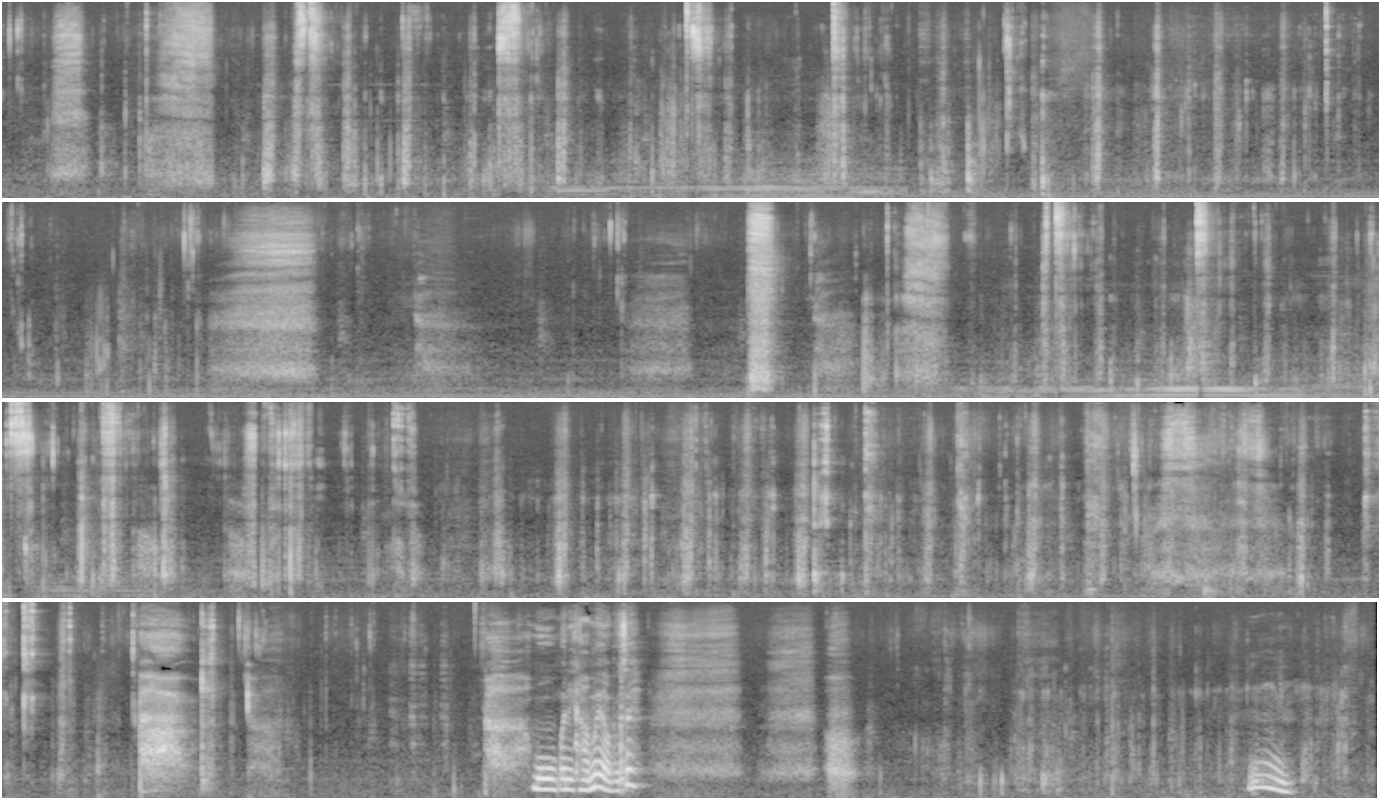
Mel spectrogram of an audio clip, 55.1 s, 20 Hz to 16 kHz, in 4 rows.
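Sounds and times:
wet chewing: 0:02.4 - 0:16.0, 0:50.2 - 0:55.0.

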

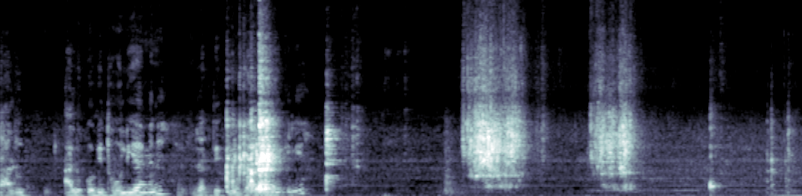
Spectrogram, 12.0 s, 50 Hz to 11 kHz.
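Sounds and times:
water running: 0:06.9 - 0:08.2.

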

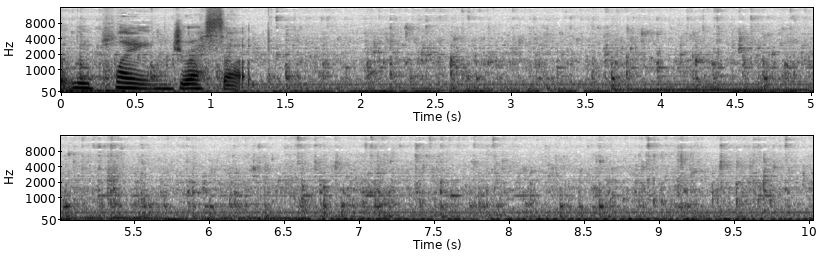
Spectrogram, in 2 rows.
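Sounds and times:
low steady hum: 0:00.0 - 0:10.0
water dripping and trickling: 0:00.0 - 0:10.0.

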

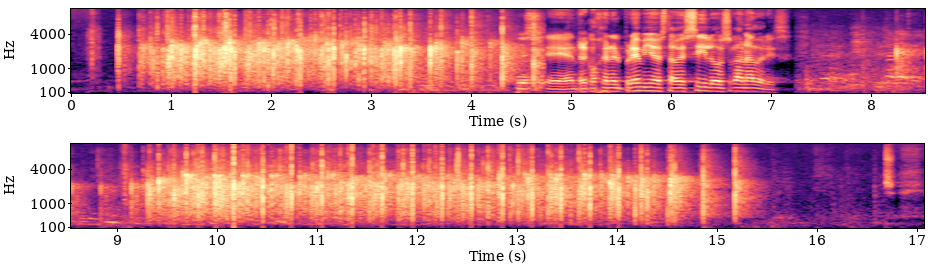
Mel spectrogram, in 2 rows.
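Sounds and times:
audience applauding: 0:00.4 - 0:04.8, 0:07.8 - 0:15.6.

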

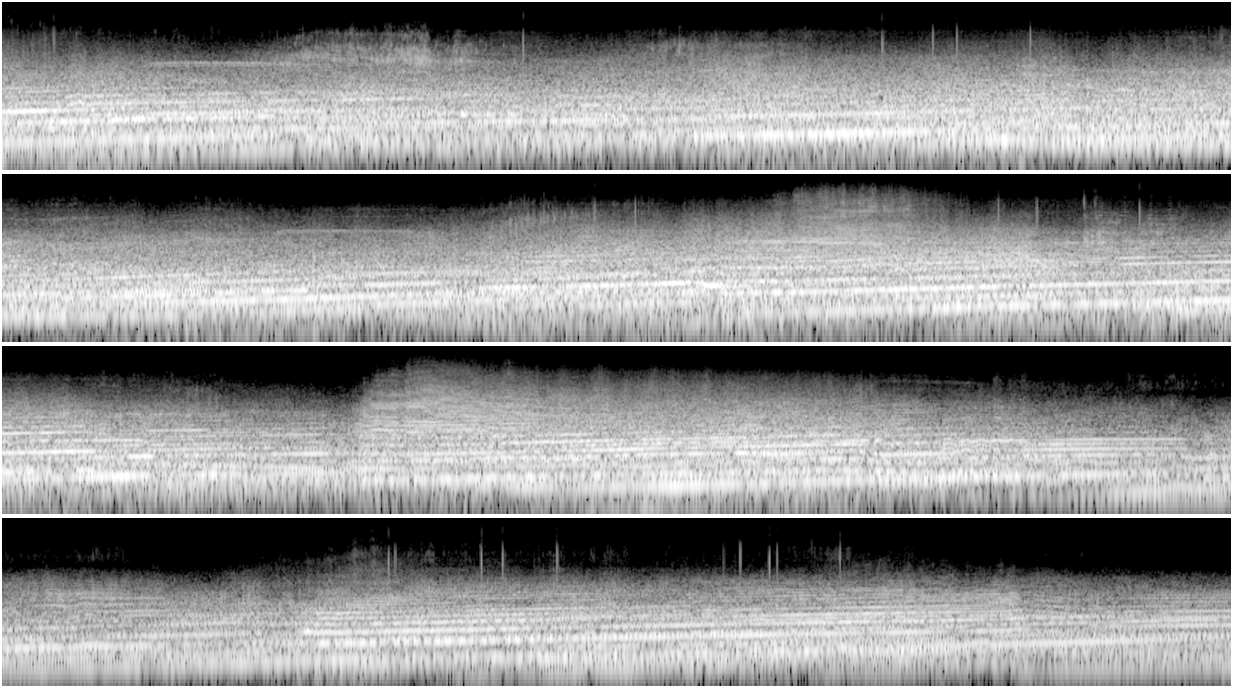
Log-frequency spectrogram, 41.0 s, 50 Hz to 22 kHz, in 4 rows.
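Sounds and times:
cars passing close by: 0:00.0 - 0:40.9
racing car engines accelerating: 0:00.0 - 0:40.9.

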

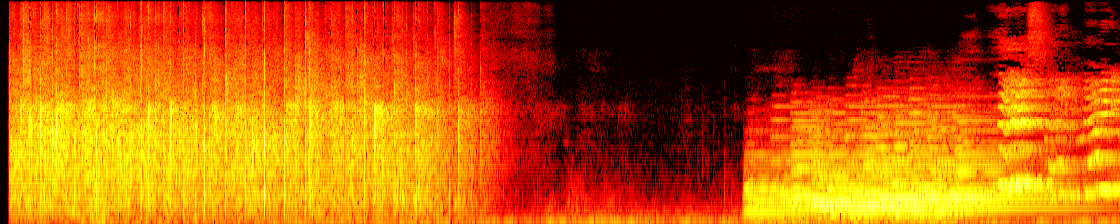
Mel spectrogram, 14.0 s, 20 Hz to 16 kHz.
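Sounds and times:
audience applauding: 0:00.1 - 0:06.3.

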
